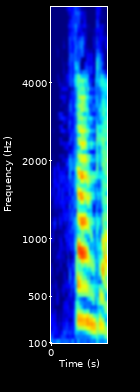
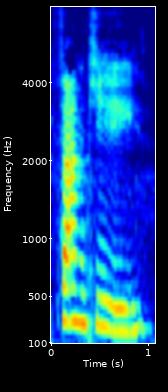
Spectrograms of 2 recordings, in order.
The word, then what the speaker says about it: Famke: Famke Janssen. – There we go. – I think it's Famke because she's Dutch, isn't she? – Ah, cool, cool.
